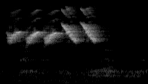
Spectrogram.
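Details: Double-collared seedeater singing outdoors in the open air, a song style called alegria tuí tuí zeo zeo: a quick run of five bright, slurred whistled notes, each sweeping downward, lasting about one second, with a faint low hum behind.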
